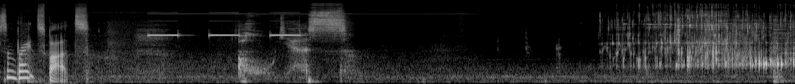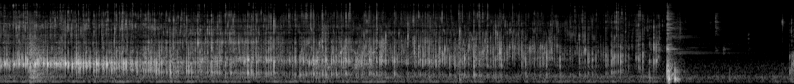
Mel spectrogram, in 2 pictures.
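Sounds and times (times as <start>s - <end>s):
speech: 0.0s - 1.2s, 2.4s - 3.6s
coffee pouring into a cup: 6.0s - 14.8s.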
